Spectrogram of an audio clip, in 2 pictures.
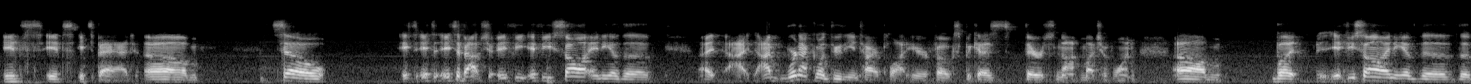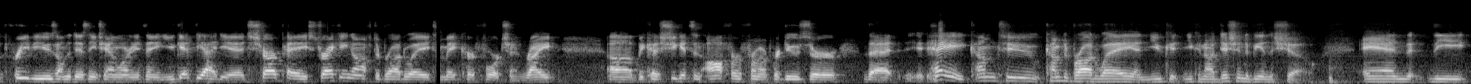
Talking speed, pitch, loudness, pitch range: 195 wpm, 130 Hz, -15 LUFS, 115-155 Hz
